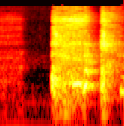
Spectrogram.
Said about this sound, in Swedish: Börjar hosta i micken.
